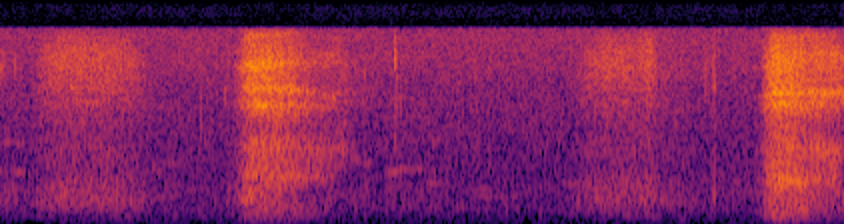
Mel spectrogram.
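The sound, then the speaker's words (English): Two slow deep breaths taken during a guided calming breathing exercise, each a soft airy inhale followed by a louder rushing exhale through the nose and mouth, with no talking. “I love taking deep breaths. I feel like it's so therapeutic, and it is.”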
